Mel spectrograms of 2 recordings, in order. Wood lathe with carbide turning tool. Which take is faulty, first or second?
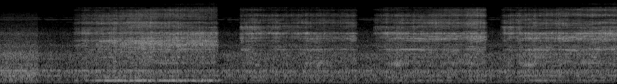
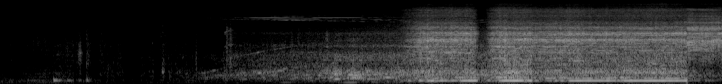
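second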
